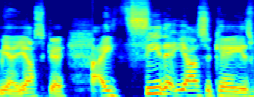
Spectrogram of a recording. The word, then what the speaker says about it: Yasuke: yes I see that yasak yasuke I think is how you say his name yeah yasuke I see that yasuke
